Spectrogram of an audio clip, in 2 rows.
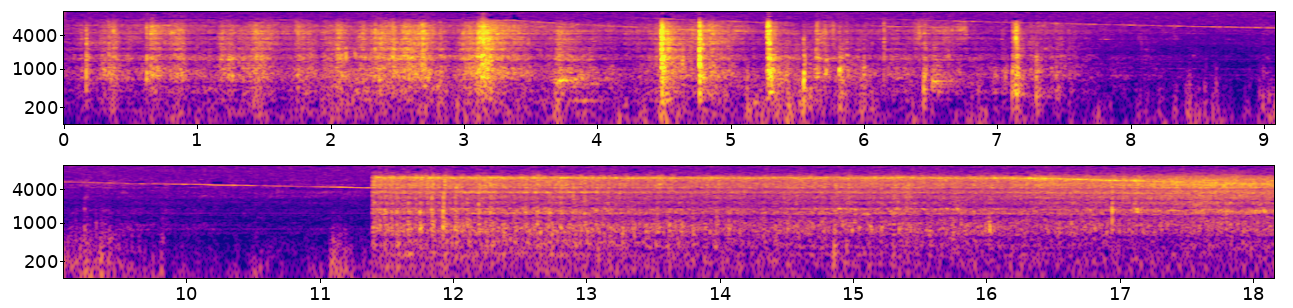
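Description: Tandem-rotor CH-47 Chinook helicopter running on the ground as it breaks up: its rotor and turbine noise is broken by a run of loud bangs and cracks between about 3 and 7 seconds in, then a high whine falls steadily as the engines wind down. About 11 seconds in the sound cuts abruptly to a Chinook running steadily with a high turbine whine.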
